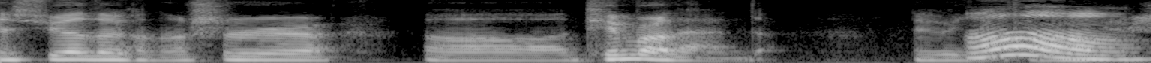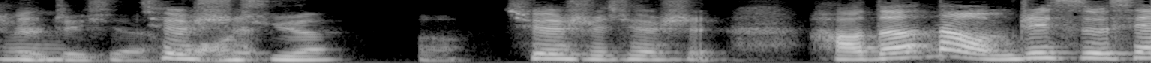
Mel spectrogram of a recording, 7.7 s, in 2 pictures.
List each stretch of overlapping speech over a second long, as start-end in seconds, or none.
3.2-4.8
